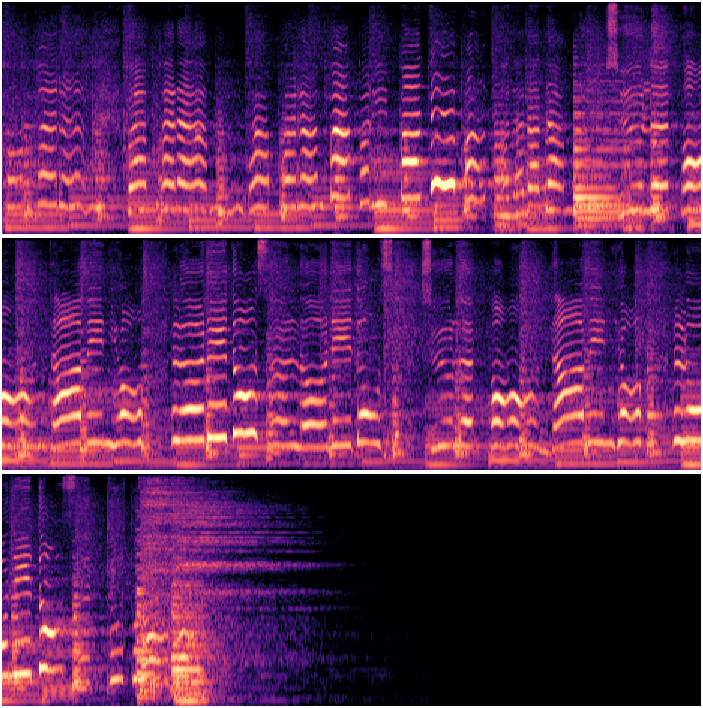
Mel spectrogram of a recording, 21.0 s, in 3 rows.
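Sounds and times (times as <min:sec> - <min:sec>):
person singing: 0:00.0 - 0:16.2.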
